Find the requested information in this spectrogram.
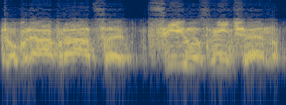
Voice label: bomb success, speech cze, mood low; War Thunder

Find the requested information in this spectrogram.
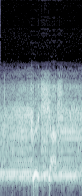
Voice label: eng player killed enemy mood low, speech eng

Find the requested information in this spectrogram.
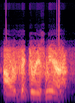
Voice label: pilot tickets lead start ally, english; War Thunder

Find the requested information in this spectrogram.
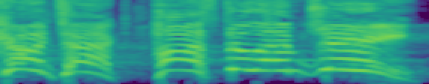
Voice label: US threat mg, battlechatter, english

